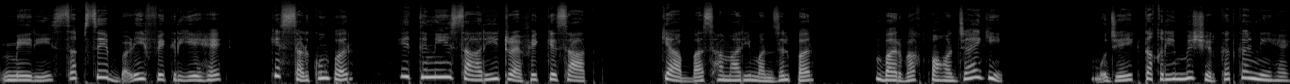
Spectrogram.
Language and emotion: Urdu, fearful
